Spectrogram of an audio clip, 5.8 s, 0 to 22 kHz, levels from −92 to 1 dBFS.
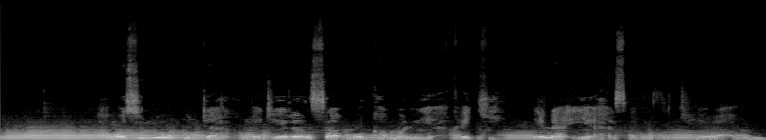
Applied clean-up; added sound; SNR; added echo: neural mask model RNNoise.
